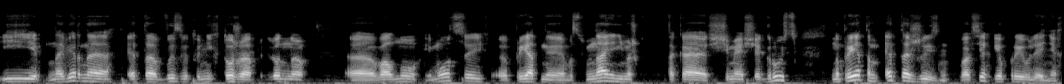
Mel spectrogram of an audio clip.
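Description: Using a normal speaking voice, a man talks at a moderate pace with a medium pitch and ordinary pitch variation. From Saint Petersburg, Russia. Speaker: rock band vocalist. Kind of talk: radio interview. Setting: remote call.

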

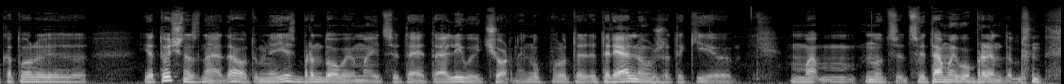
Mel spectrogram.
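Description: A man with an ordinary speaking voice speaks at a fairly slow pace with a fairly low pitch and ordinary pitch variation. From Russia. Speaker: podcast co-host, small business owner. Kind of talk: casual chat.

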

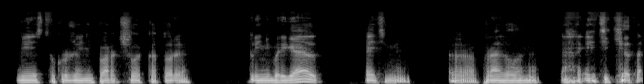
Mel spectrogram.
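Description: This man's voice has a dark, mellow tone and a fairly low pitch. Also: dry, close sound with no echo. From Moscow, Russia. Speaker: entrepreneur, event organizer. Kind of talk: casual interview. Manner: halting.

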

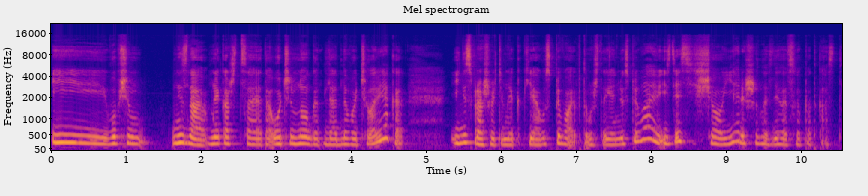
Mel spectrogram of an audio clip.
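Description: Over a silent background in a very clean recording, a woman talks at a moderate pace, her medium pitch showing ordinary variation. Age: 20s. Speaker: English teacher and podcaster. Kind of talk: casual monologue.

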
